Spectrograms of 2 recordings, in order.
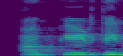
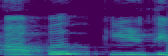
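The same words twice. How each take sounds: First: अपकीर्ति run together as ap-kirti; wrong form. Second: अपकीर्ति split as apa, then kirti; correct form. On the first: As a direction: say अपकीर्ति with ap closed straight onto k. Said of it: "अपकीर्ति नहीं होता". (अपकीर्ति, अप को कीर्ति से सटाकर) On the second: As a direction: release the p of अपकीर्ति with a short vowel. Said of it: "अपकीर्ति होता है". (अपकीर्ति, अप के बाद हल्का ठहराव) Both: Shown as a demonstration.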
